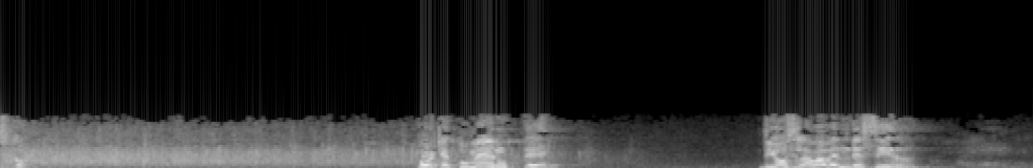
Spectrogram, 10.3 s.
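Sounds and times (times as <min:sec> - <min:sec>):
church audience clapping for the Lord: 0:00.0 - 0:06.5
speech: 0:04.2 - 0:05.7, 0:07.6 - 0:09.2.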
